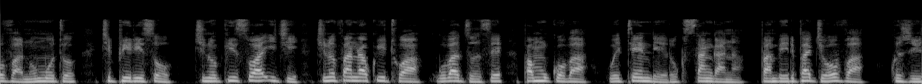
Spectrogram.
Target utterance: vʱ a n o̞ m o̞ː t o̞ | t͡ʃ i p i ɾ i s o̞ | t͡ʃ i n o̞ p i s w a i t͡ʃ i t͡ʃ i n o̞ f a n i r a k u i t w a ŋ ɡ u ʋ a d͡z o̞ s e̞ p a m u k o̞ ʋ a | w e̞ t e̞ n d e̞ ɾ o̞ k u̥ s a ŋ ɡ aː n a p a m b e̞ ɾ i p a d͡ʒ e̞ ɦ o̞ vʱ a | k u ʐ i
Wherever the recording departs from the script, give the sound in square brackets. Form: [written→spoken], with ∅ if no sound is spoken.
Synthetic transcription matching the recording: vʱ a n o̞ m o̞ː t o̞ | t͡ʃ i p i ɾ i s o̞ | t͡ʃ i n o̞ p i s w a i t͡ʃ i t͡ʃ i n o̞ f a n i r a k u i t w a ŋ ɡ u ʋ a d͡z o̞ s e̞ p a m u k o̞ ʋ a | w e̞ t e̞ n d e̞ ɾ o̞ k u̥ s a ŋ ɡ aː n a p a m b e̞ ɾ i p a d͡ʒ e̞ ɦ o̞ vʱ a | k u ʐ i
